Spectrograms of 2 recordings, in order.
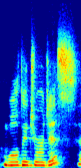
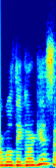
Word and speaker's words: Wolde-Giorgis: But yeah, so my name properly is Ariam Wolde-Giorgis, or Wolde-Giorgis.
